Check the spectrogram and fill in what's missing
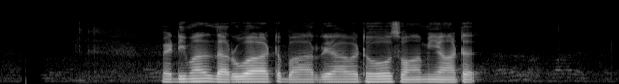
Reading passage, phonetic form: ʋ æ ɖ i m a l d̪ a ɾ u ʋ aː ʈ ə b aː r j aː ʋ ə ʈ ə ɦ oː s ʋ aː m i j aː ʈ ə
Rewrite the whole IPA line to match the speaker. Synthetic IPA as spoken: ʋ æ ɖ i m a l d̪ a ɾ u ʋ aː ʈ ə b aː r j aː ʋ ə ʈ ə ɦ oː s ʋ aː m i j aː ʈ ə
